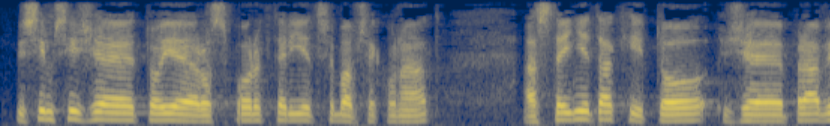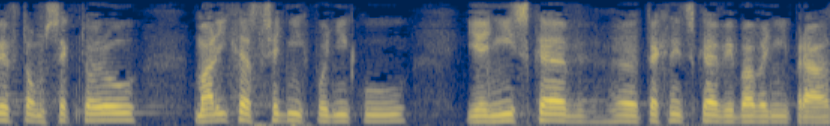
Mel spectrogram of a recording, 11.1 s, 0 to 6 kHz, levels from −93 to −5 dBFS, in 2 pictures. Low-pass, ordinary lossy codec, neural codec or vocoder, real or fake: 5.4 kHz; none; none; real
